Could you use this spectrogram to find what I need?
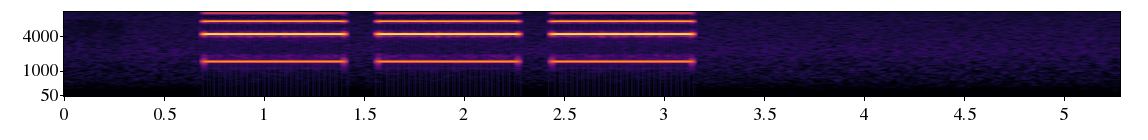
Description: Beep code, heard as beeps from a small speaker, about 1480 Hz. 3 long. In IBM BIOS tables: keyboard card error.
